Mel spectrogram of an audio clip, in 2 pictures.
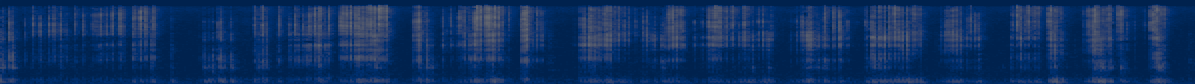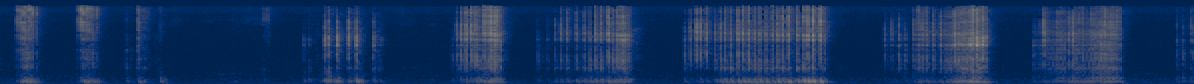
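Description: A pink plastic pen tool is scratched across the bead rows of a flat resin-bead diamond painting board resting on a table. Short, bright, dry scratching strokes repeat in quick bursts with brief pauses, growing louder and longer toward the end.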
